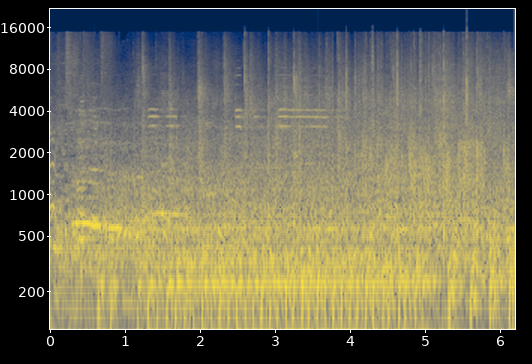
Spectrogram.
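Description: Background music with a singing voice over a fast, dense beat.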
